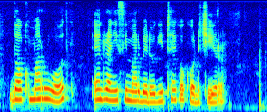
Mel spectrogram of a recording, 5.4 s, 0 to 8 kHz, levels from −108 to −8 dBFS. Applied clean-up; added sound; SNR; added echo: none; none; none; none.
